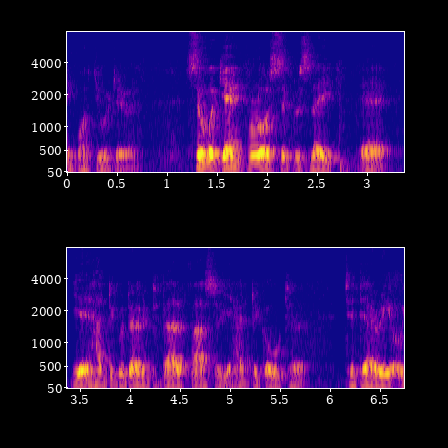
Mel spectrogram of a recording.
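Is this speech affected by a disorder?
No.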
